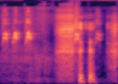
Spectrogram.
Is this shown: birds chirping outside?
yes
